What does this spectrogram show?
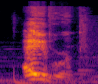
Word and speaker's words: Abram: Abram, okay, that's how you say it. That's the Hebrew right there, whose name means exalted father, and that's Strong's H87.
